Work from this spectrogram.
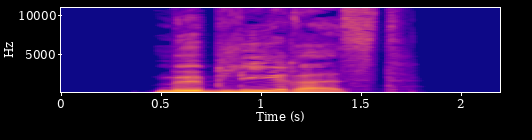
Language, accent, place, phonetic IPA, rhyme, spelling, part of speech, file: German, Germany, Berlin, [møˈbliːʁəst], -iːʁəst, möblierest, verb, De-möblierest.ogg
- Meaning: second-person singular subjunctive I of möblieren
